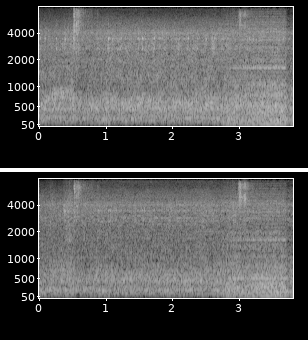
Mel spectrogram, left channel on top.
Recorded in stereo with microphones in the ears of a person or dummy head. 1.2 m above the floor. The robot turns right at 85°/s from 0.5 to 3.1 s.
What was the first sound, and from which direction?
Crumpling, 75° left (ahead or behind).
